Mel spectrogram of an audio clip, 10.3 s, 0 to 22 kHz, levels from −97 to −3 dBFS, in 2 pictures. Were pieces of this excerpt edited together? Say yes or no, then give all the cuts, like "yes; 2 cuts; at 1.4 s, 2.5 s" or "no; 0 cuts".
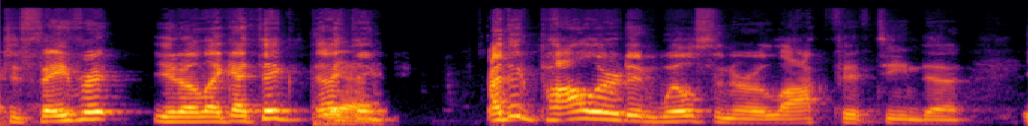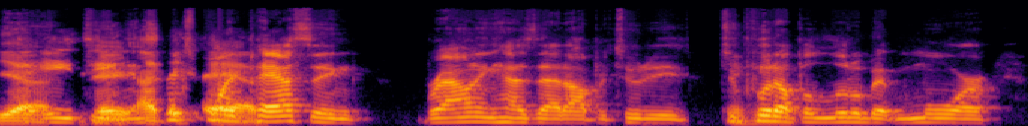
yes; 2 cuts; at 4.2 s, 8.6 s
